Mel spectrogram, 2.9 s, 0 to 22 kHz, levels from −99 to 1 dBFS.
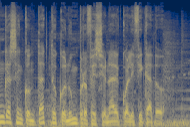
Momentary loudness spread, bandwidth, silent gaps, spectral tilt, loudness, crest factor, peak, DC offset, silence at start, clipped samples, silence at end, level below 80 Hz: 4 LU; over 20 kHz; none; -4.5 dB/octave; -21 LUFS; 10 dB; -12 dBFS; under 0.1%; 0 s; under 0.1%; 0 s; -40 dBFS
